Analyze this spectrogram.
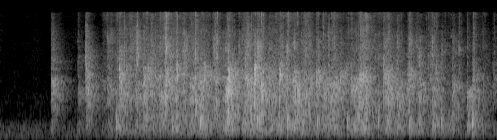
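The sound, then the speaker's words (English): After a speech, an audience breaks into sustained applause for themselves after a brief quiet moment, many hands clapping in a dense, steady roar that holds loud for several seconds without easing. “How about a round of applause for all of us?”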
